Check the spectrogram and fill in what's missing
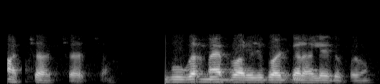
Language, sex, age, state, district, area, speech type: Sindhi, male, 45-60, Uttar Pradesh, Lucknow, rural, conversation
